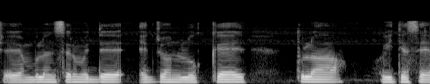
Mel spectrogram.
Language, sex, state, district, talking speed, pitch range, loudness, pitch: Bengali, male, Assam, Hailakandi, 85 wpm, 110-115 Hz, -16 LUFS, 115 Hz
